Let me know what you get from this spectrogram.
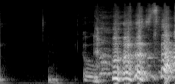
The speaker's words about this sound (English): I'm not cutting out and keeping the burp in because it's just one of them podcasts this week.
